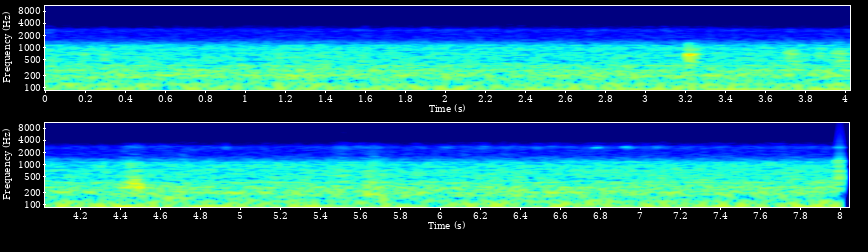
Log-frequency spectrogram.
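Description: Steady low hiss with a couple of faint short taps, from hands moving things about in a cardboard box packed with shredded paper filler.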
